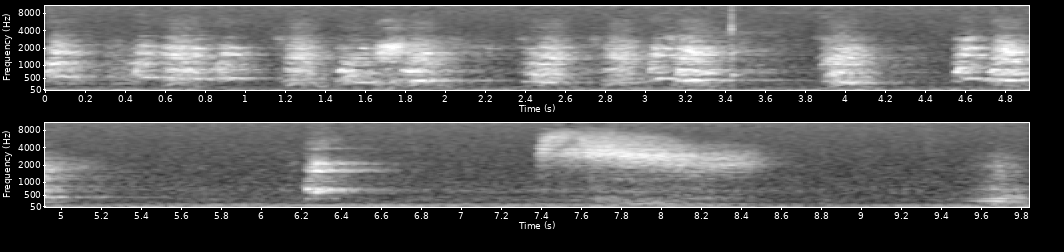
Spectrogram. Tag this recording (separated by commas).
Sound effect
